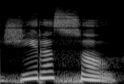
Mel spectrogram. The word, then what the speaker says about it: girassol: Eu peguei primeiro essa palavra aqui, ó, girassol. A sílaba tônica na palavra girassol foi a sílaba sol. Observe que a sílaba sol, ela é a última sílaba da palavra. Então, nós classificamos esta palavra como oxítona.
